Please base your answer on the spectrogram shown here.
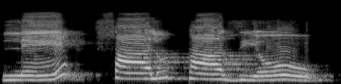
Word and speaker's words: les salutations: When we have letters T-I-O-N together in French, pronunciation will be C-O.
